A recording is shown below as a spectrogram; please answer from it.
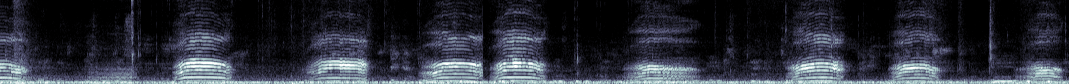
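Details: Domestic cat meowing insistently for food because it is hungry: about eight arched meows in a near-steady sequence, rising and falling in pitch, over a persistent low hum.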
